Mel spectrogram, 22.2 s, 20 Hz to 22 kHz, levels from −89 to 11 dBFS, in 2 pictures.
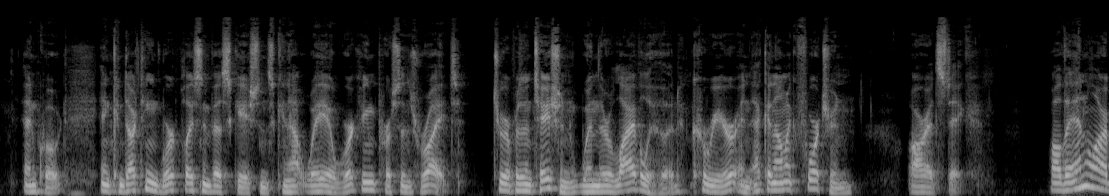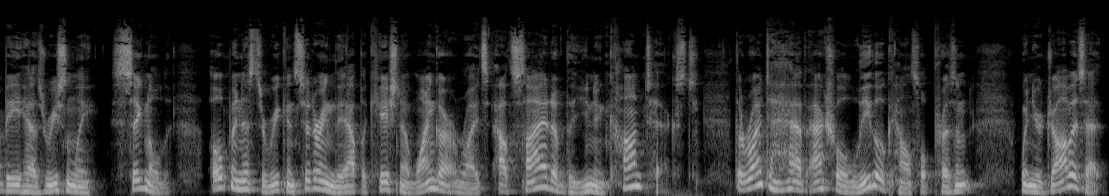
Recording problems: none

